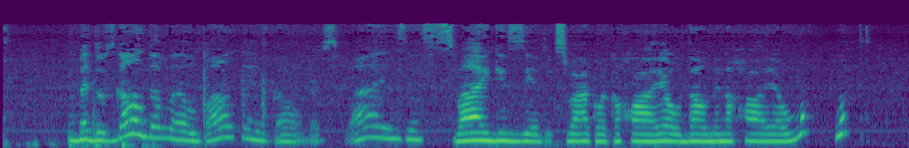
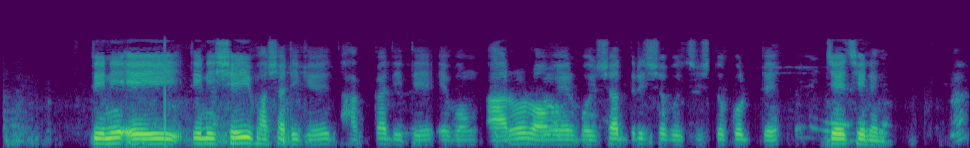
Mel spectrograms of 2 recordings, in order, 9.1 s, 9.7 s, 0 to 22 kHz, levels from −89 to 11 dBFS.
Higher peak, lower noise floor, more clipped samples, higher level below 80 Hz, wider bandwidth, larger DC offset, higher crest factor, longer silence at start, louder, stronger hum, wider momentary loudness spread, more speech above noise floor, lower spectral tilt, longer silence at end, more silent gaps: about the same, -4 dBFS vs -2 dBFS; second, -56 dBFS vs -60 dBFS; neither; first, -48 dBFS vs -54 dBFS; first, 11.5 kHz vs 7.4 kHz; neither; about the same, 18 dB vs 16 dB; about the same, 0.05 s vs 0.05 s; second, -21 LUFS vs -17 LUFS; neither; second, 10 LU vs 17 LU; second, 35 dB vs 43 dB; about the same, -6 dB/octave vs -6.5 dB/octave; first, 0.6 s vs 0.05 s; neither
